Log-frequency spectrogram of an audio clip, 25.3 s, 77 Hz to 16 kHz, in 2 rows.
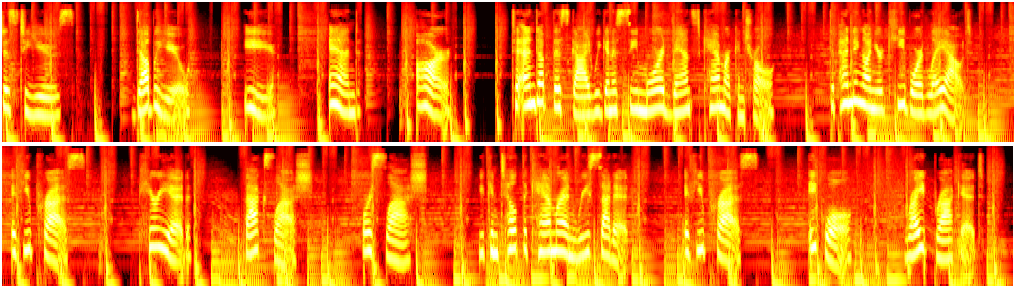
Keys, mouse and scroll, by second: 0.1 click, 0.9 z, 1.9 e, 3.0-6.0 typing, 6.8 click, 7.8 e, 8.4-9.5 drag, 10.9 click, 13.6 \, 15.1 ., 17.2 /, 18.8 \, 20.1 \, 20.6 /, 23.8 [.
